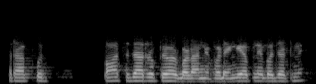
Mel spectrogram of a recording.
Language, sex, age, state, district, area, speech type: Hindi, male, 60+, Rajasthan, Karauli, rural, conversation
